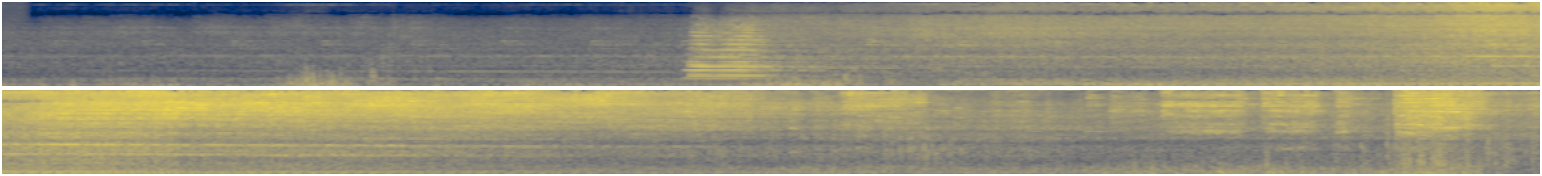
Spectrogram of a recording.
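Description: An eastbound Norfolk Southern manifest freight passes at Alliance, Ohio, led by two GE locomotives with a third as a rear DPU. It builds into a loud, sustained roar of rolling cars and wheel noise, with brief squeals, then fades slightly. No voices.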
